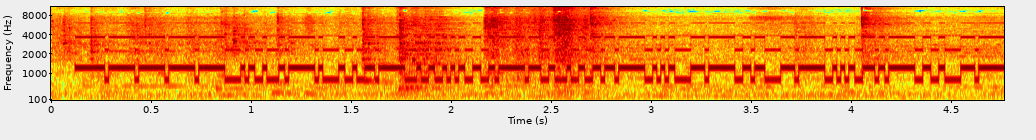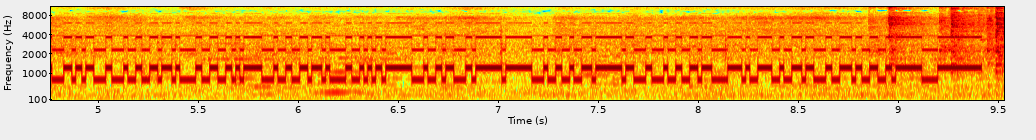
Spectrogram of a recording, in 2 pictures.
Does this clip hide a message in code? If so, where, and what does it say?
Yes: RTTY (50 baud, 450 Hz shift) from 0.1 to 9.4 s, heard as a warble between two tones, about 1000 Hz centre, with static crashes and the noise of a cafe. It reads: EL RIU PROPORCIONA PEIX PER A LA POBLACIO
